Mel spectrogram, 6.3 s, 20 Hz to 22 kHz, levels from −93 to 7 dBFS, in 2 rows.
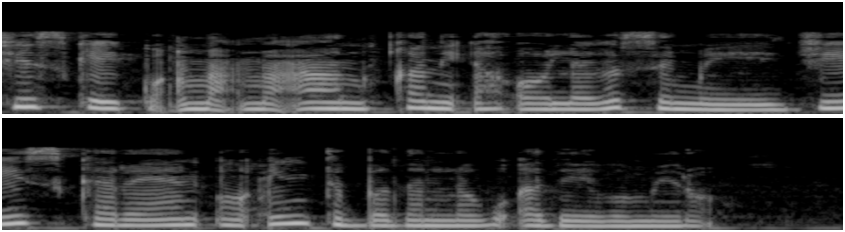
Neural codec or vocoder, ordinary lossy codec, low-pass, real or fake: codec, 16 kHz, 16 kbps, FreqCodec, larger model; MP3, 48 kbps; 7.2 kHz; fake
